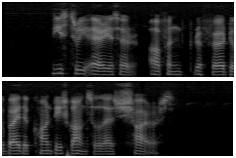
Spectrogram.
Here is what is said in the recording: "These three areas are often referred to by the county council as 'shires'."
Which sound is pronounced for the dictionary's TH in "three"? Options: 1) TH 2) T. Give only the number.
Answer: 2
